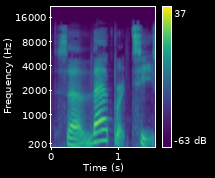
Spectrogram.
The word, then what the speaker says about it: celebrity: Foreign F-O-R-E-I-G-N 特别注意一下拼这个字你要记得拼那个 G 哦虽然它是不发音的 F-O-R-E-I-G-N Foreign 然后呢 Celebrity 这个字有点难念注意一下它的重音是在哪里呢 Celebrity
